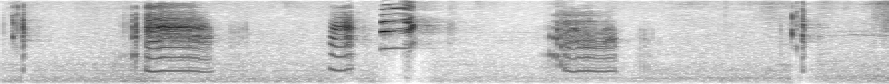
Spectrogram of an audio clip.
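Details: Ringneck green parrot uttering four short, nasal, speech-like syllables, with a brief higher chirp between them, loosely spaced over four seconds with quiet room hum behind.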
